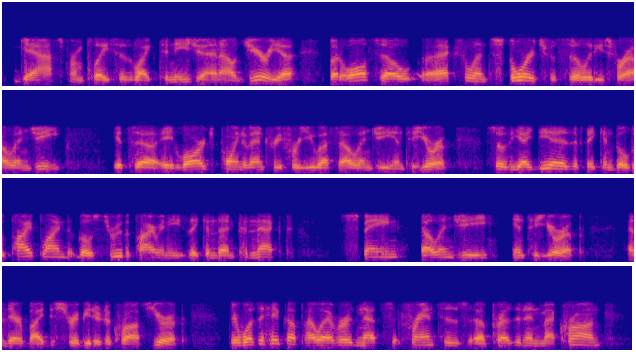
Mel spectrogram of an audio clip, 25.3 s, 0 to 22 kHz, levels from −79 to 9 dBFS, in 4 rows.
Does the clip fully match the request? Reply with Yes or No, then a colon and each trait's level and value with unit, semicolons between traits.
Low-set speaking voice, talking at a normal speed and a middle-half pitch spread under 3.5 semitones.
Yes: low, 120 Hz; average, 155 wpm; average, 2.7 semitones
